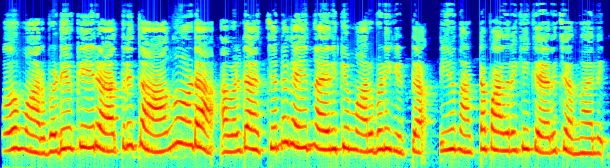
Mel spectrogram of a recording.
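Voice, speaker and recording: A woman's voice: extremely high pitch, brisk, fairly bright tone. A woman voicing a timid young man in a cartoon who is scared of ghosts, nervous and whiny.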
